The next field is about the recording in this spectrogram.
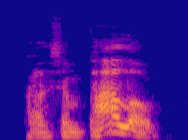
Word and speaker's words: São Paulo: São Paulo.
